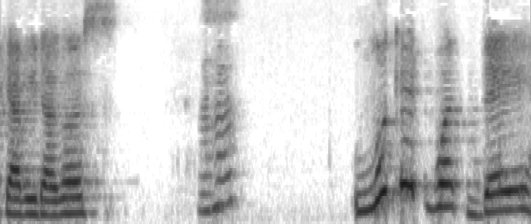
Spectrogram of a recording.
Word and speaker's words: Gabby Douglas: Gabby Douglas?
